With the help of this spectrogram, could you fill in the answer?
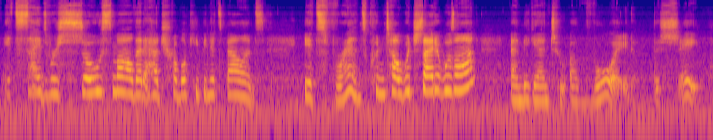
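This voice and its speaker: A woman reading a children's storybook aloud expressively, with deliberate, emphatic phrasing, like a teacher for pupils. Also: sits high, a little hiss or hum, poor audio.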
